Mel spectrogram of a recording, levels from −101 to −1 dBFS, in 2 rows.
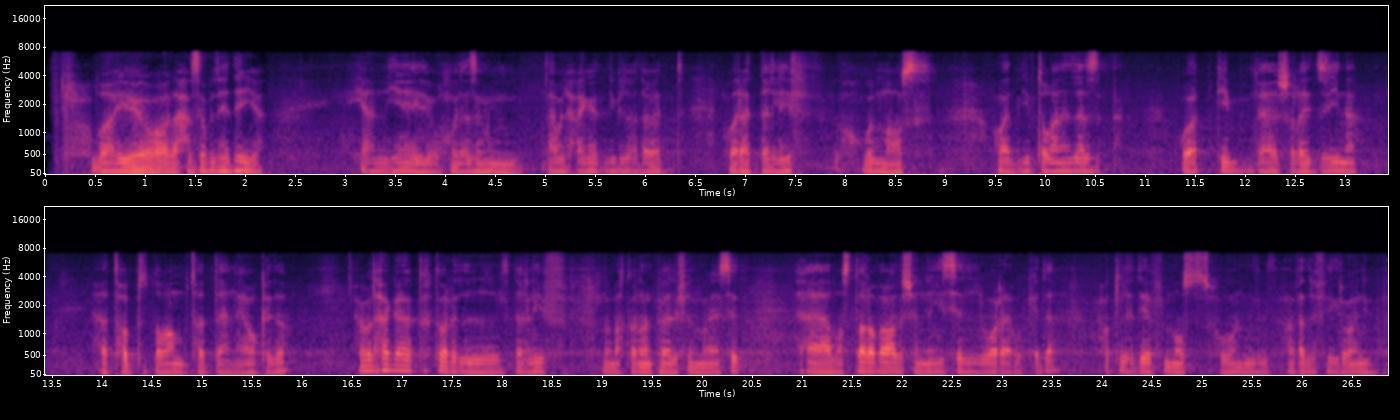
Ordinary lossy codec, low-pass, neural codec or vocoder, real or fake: none; 7.2 kHz; codec, 16 kHz in and 24 kHz out, 0.8 kbps, FocalCodec, streaming, 65536 codes; fake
